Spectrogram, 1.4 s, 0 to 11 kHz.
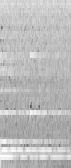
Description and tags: SonoKids-Omni 25
A collection of 27 samples from various sound sources. My contribution to the Omni sound installation for children at the Happy New Ears festival for New Music 2008 in Kortrijk, Belgium.
happy-new-ears, bell, sonokids-omni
